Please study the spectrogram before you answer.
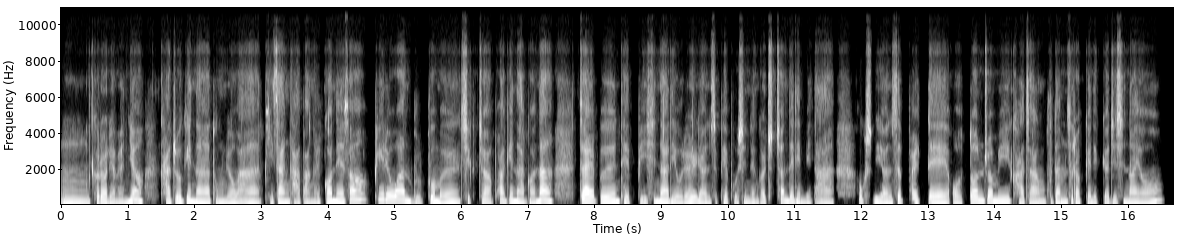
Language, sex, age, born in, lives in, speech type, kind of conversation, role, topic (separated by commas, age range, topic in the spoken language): Korean, female, 35-39, South Korea, Germany, read, expert-assistant, expert, 재난이 닥쳤을 때 가족이나 이웃과 안전하게 연락을 유지하려면 어떤 방법이 효과적일까요?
